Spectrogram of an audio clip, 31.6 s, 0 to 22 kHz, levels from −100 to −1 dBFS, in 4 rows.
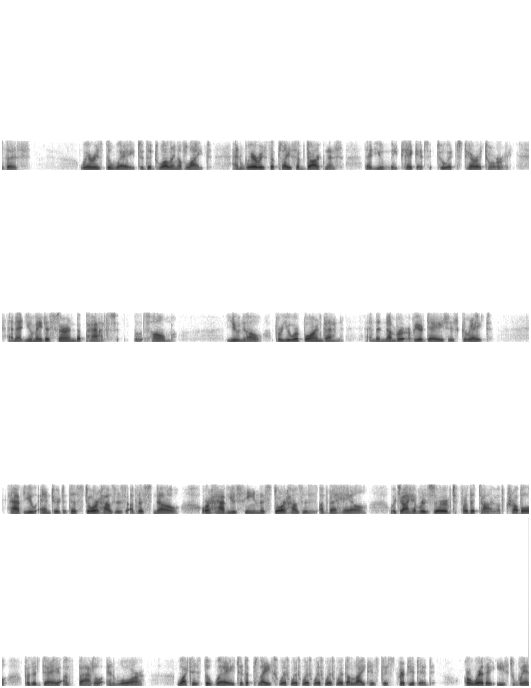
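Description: Speech carried over a G.729 codec at 8 kbit/s, band-limited to about 300 Hz to 3.7 kHz and plainly rough and synthetic throughout. VoIP packet loss concealed by the speech codec leaves fading gaps at 0.32, 5.72, 7.40 to 7.77 (between "take it to its" and "and that you may"), 9.81 to 10.17, 13.92 (after "then and the number"), 20.42, and 23.07 to 23.28 s (after "have reserved for the"), as the decoder extrapolates lost frames. From 27.99 to 28.84 s a system hang loop repeats one 171 ms segment five times, a 5.9 Hz stutter that fits an 8192-sample ring buffer.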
